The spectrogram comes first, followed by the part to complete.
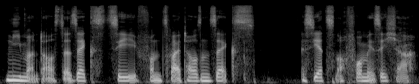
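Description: A woman's voice: fairly low pitch, level tone, moderate pace, vocal fry, background noise. A woman, speaking as a podcast host in narration and casual chat.

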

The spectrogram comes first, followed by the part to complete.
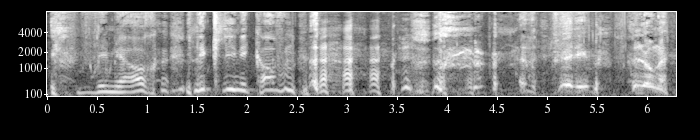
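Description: An actor playing a scruffy, sardonic local man in a radio drama, jeering in a gravelly voice. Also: high voice, very animated, takes it slowly, noisy background, exaggerated voice. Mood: mocking.

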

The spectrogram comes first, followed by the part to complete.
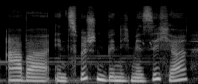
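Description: A woman's voice: fairly low pitch, brisk, darkish tone, soft background music. A woman reporting, reading scripted narration for a radio feature.

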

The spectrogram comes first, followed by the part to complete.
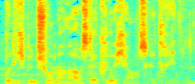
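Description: Wry middle-aged writer, rain behind. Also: male voice, a little high, flat delivery, fast talker. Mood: dry, gentle. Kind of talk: radio drama dialogue. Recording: clear rainy outdoor noise behind.

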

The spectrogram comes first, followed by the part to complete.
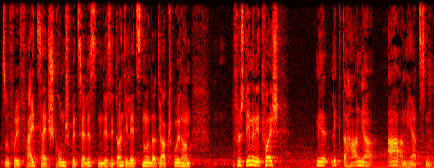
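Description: A man's voice: mid-range voice, normal speed, fairly bright tone, a little hiss or hum, natural voice. A man playing a scheming, patronising village dignitary in an audio drama, hedging and cajoling in Bavarian dialect.

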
